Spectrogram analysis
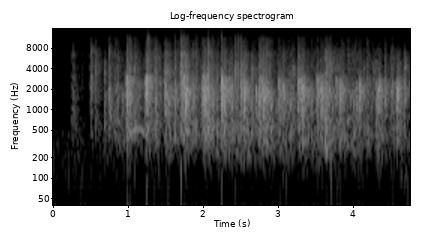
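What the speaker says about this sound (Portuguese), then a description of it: "Queria pedir uma salva de palmas" A modest audience at a course session breaks into applause after brief silence, scattered close claps building quickly into a steady round of clapping that continues to the end.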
